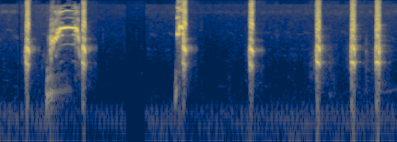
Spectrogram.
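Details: A moorhen gives a harsh, strained, rising squawk, then a run of short, clipped, percussive notes spread irregularly over about four seconds in otherwise quiet surroundings.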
